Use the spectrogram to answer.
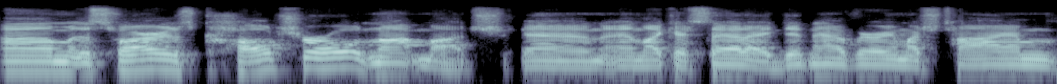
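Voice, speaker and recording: A bright, sharp-toned man with an American accent and ordinary pitch variation, in a very clean recording with a silent background. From Pittsburgh area, US. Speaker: chemical company sales professional. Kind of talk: Q&A at a workshop.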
